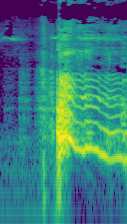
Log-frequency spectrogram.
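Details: Tonka, an Alaskan Malamute, throws an impatient tantrum in the kitchen while breakfast of waffles and eggs is being cooked. A loud, drawn-out harmonic whine starts high, then slides steadily down and fades into a lower, wavering moan.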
